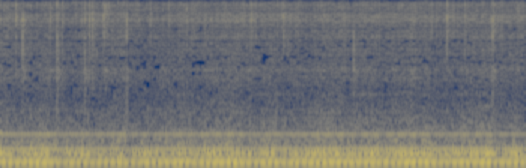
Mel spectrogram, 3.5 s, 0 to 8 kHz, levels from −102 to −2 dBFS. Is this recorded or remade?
recorded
